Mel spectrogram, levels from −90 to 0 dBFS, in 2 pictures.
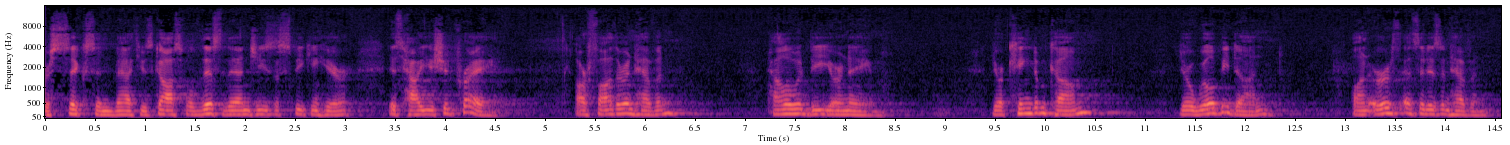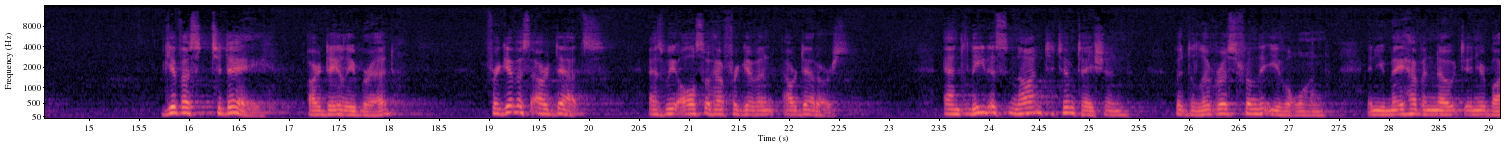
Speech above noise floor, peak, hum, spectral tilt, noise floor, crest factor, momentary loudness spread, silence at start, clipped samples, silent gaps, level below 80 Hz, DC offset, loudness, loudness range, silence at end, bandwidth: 30 dB; -10 dBFS; none; -6.5 dB/octave; -61 dBFS; 22 dB; 13 LU; 0 s; under 0.1%; none; -70 dBFS; under 0.1%; -32 LUFS; 4 LU; 0 s; 15.5 kHz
